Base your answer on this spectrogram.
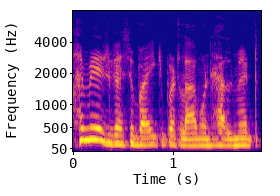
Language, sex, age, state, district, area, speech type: Kashmiri, male, 60+, Jammu and Kashmir, Srinagar, urban, spontaneous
